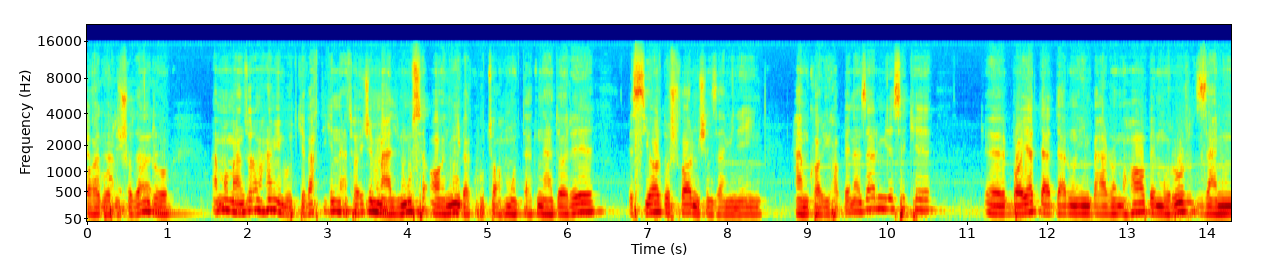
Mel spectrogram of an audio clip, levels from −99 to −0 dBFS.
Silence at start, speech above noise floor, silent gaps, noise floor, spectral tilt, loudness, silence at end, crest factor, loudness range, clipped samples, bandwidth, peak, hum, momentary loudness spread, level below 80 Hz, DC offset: 0 s; 26 dB; none; -39 dBFS; -6 dB/octave; -14 LUFS; 0 s; 12 dB; 3 LU; under 0.1%; 16 kHz; -2 dBFS; none; 8 LU; -38 dBFS; under 0.1%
